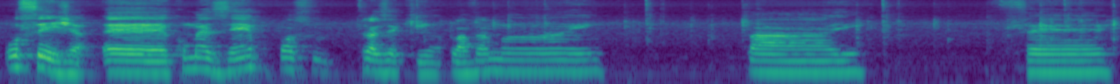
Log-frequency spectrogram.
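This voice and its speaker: Higher-voiced man teaching a grammar lesson. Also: fairly even intonation, a bit bright, a little hiss or hum. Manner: repetitive, filler-heavy explaining with frequent tag questions; stretches key words slowly for emphasis.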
